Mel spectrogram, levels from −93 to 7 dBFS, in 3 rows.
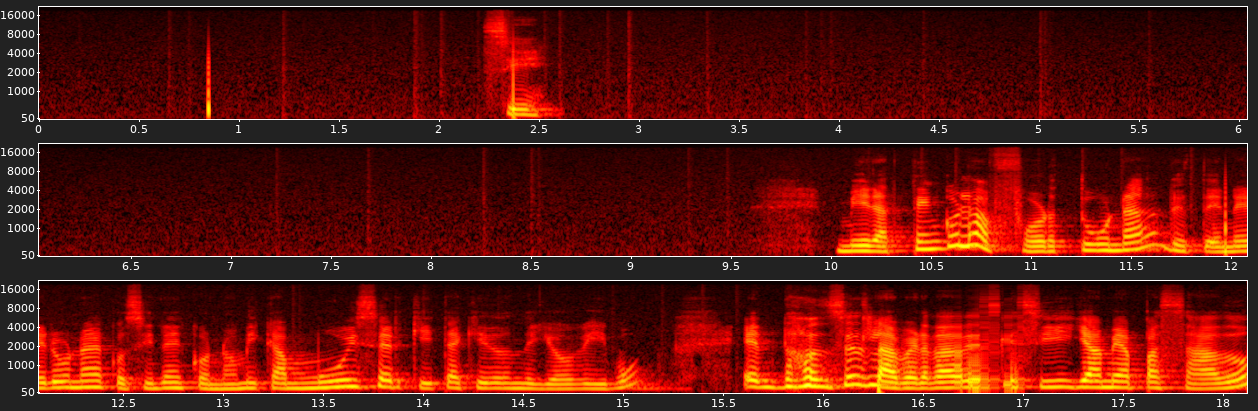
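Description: Loud pops occur at 0.85–0.87 s, 2.37–2.39 s, 11.97–11.99 s (between "tengo la fortuna de" and "una cocina económica muy") and 16.28–16.30 s. Each is a single sharp thump, about 15 dB above the speech, and about 10 dB at 11.97 s. The likely cause is a brief voltage pulse from a switch, static or driver glitch, while the speech continues underneath.

Robotic sound from repeated short buffers follows at 16.66–17.00 s. Fresh audio stops arriving in time, so a short chunk is replayed in place of most of the real signal. The repetition imposes a rigid 100 Hz metallic buzz, which fits a roughly 10 ms buffer.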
